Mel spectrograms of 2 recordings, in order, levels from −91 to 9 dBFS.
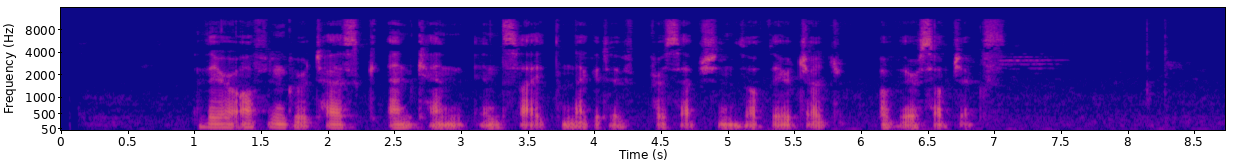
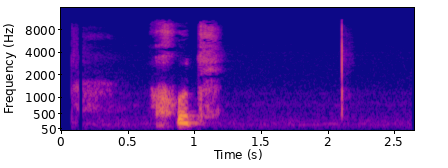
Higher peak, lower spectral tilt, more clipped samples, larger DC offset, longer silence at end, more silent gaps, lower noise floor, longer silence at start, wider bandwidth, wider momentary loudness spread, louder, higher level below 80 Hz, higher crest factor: second, -18 dBFS vs -6 dBFS; about the same, -4.5 dB/octave vs -4.5 dB/octave; neither; neither; about the same, 1.35 s vs 1.45 s; neither; first, -75 dBFS vs -65 dBFS; first, 1 s vs 0.7 s; about the same, 11.5 kHz vs 11 kHz; second, 10 LU vs 27 LU; second, -40 LUFS vs -28 LUFS; first, -60 dBFS vs -78 dBFS; about the same, 24 dB vs 24 dB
